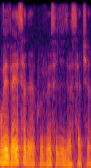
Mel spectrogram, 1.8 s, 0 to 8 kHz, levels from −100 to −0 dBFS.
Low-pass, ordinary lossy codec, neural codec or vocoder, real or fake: 7.2 kHz; none; none; real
